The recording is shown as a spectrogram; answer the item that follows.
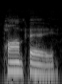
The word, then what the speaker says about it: Pompeii: the buried city of Pompei they pronounce it pompe I always had an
